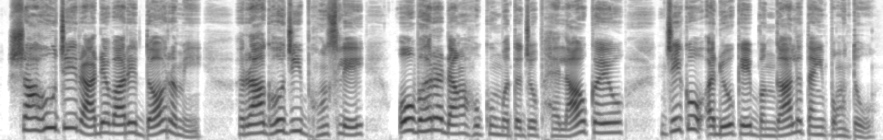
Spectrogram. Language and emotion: Sindhi, neutral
